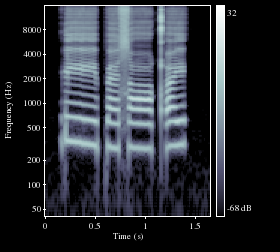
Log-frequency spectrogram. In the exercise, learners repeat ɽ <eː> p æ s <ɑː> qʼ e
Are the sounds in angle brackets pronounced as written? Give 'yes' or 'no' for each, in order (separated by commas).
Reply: yes, yes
